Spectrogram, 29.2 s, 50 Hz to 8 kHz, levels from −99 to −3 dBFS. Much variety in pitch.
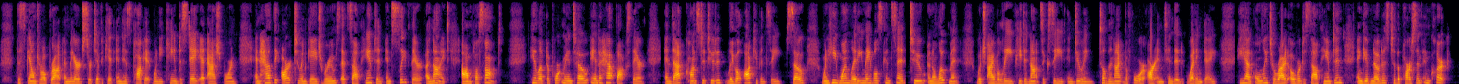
No: average, 2.8 semitones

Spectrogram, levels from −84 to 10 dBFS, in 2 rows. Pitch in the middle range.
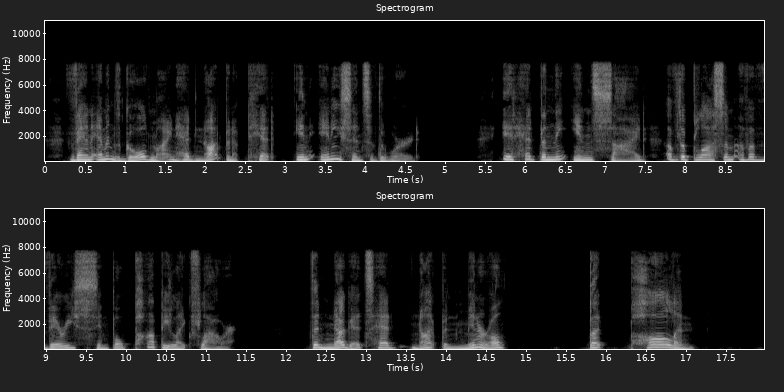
Yes: medium, 160 Hz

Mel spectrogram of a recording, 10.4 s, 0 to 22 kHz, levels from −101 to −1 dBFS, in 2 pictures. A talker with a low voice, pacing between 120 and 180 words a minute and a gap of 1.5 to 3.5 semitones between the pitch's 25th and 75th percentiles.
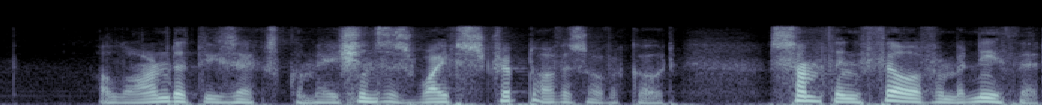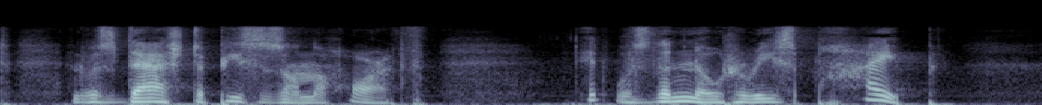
No: low, 120 Hz; average, 160 wpm; average, 3.9 semitones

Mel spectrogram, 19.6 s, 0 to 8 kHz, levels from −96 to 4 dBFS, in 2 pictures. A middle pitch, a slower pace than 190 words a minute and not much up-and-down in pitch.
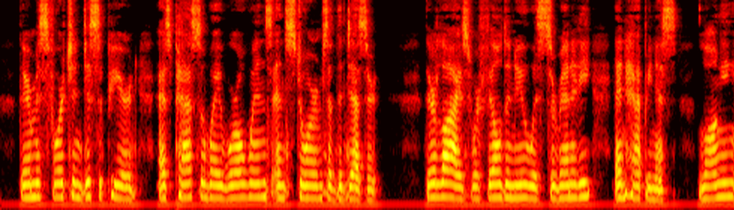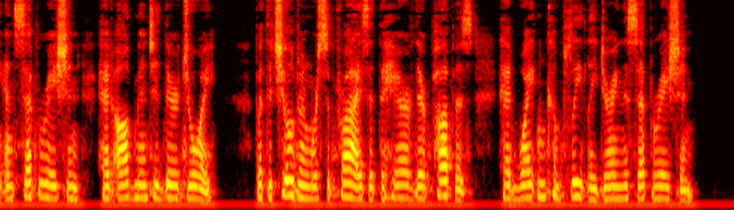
Yes: medium, 180 Hz; average, 140 wpm; narrow, 2.0 semitones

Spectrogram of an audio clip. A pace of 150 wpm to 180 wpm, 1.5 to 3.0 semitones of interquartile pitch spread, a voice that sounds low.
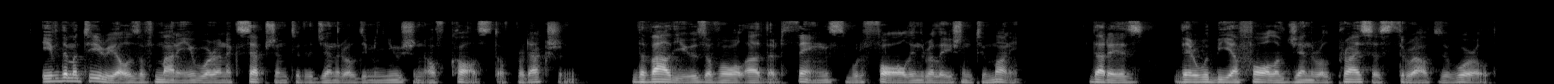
Yes: average, 155 wpm; narrow, 2.4 semitones; very low, 95 Hz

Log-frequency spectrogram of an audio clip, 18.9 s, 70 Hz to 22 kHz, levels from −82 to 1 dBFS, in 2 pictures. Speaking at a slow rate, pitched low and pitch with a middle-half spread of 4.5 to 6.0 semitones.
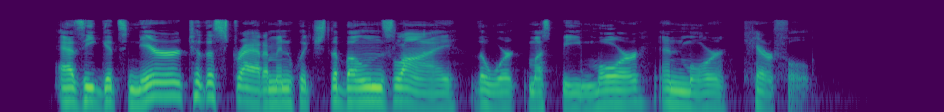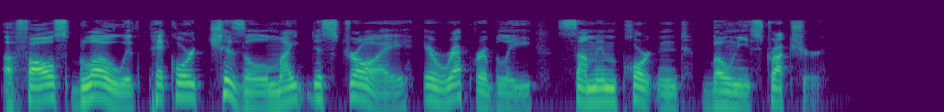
Yes: slow, 110 wpm; low, 115 Hz; average, 5.1 semitones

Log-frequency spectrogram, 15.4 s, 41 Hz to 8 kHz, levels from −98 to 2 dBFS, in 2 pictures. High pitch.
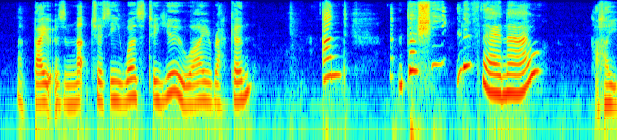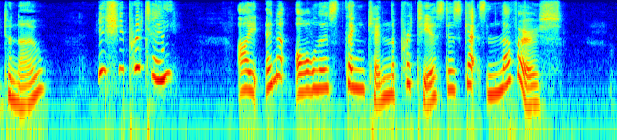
Yes: high, 240 Hz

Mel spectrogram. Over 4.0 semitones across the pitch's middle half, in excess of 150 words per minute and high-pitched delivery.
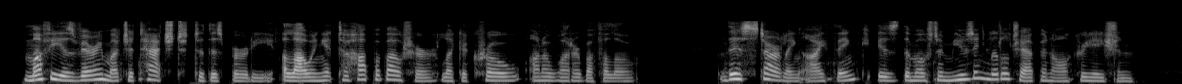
No: average, 4.4 semitones; average, 170 wpm; medium, 180 Hz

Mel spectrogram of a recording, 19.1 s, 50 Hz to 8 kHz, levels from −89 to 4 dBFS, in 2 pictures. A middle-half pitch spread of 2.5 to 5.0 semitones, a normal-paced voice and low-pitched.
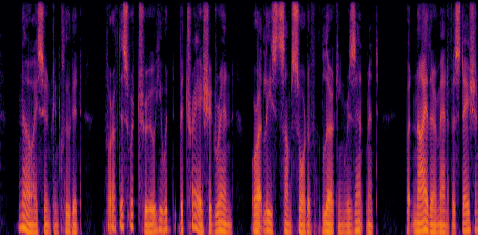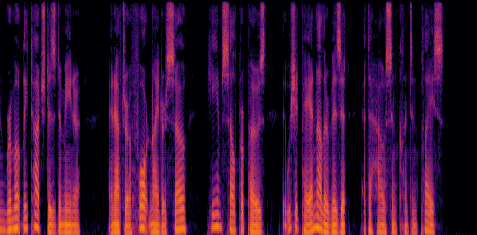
Yes: average, 3.9 semitones; average, 150 wpm; very low, 95 Hz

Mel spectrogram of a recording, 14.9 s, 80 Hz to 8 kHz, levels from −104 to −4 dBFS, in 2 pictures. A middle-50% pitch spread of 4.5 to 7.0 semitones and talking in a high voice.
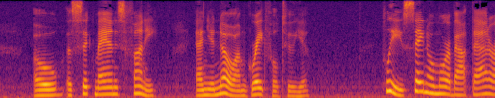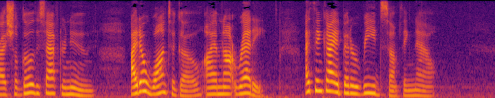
Yes: wide, 5.6 semitones; high, 195 Hz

